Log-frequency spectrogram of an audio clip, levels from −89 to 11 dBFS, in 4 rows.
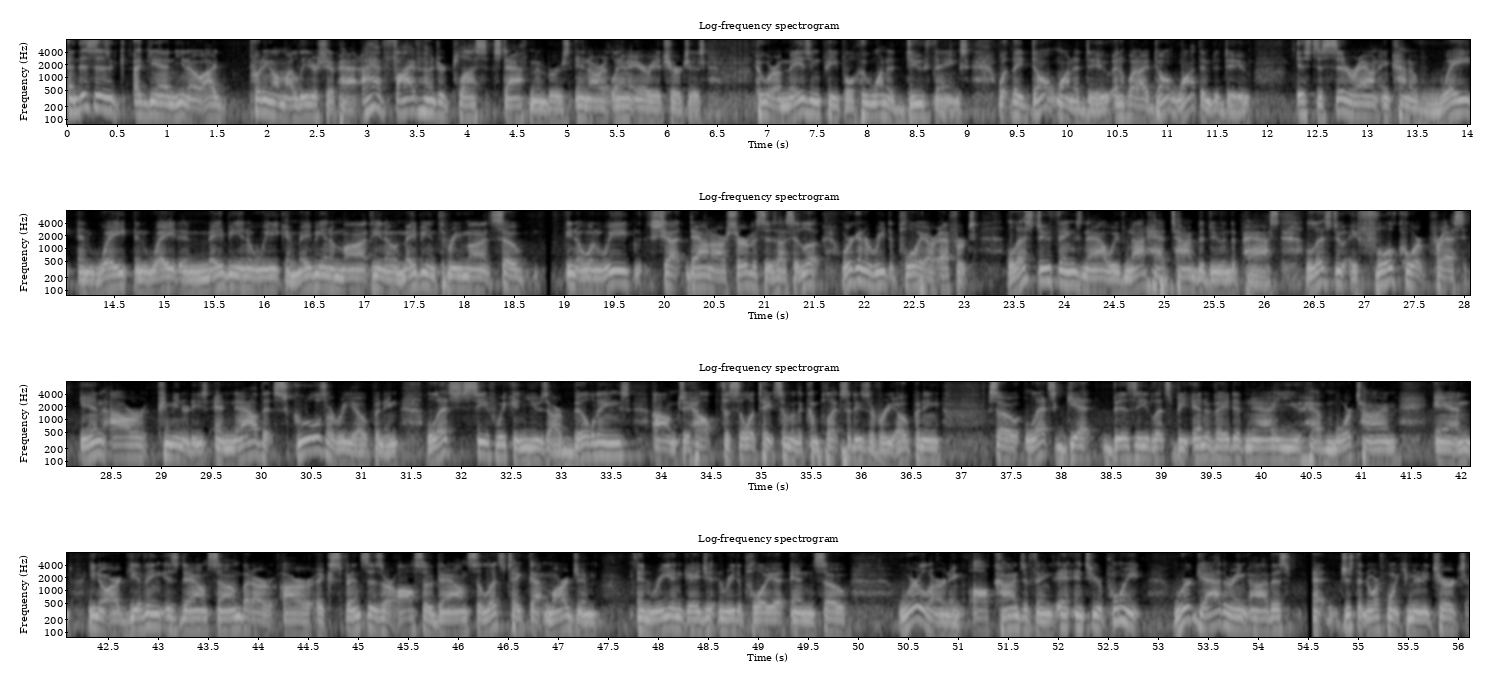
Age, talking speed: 50-69, 210 wpm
